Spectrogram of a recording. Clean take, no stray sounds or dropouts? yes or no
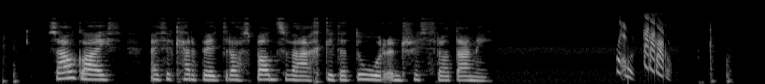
no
